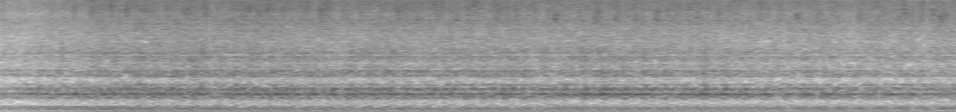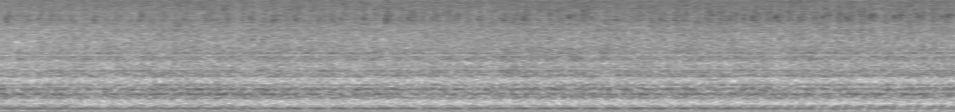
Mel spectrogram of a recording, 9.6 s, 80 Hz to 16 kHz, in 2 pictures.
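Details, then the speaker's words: 2018 Chevrolet Camaro ZL1 NPP valved exhaust after installing the Corsa anti-rattle spring kit: with the valves open, the idle is a deep, steady burble with even pulses and no buzzing or rattle. "and now of course we got to open the valves up"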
